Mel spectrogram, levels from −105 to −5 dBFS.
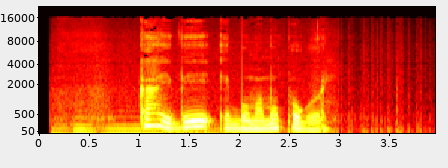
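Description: Likely dropped buffers (overrun), with capture falling behind, cut out roughly 20 ms of speech at 1.02 and 2.02 s and about 40 ms at 2.84 s, each a skip forward.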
